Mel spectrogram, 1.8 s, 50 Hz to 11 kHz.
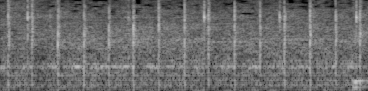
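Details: Rapid sharp clicking pulses, roughly eight per second, from a GINHA HL1602 portable radial shockwave therapy handpiece firing during a physiotherapy treatment demonstration: shockwave therapy device firing.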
